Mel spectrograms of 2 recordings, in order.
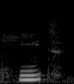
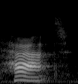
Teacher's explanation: we talk about the high vowel like heat and the low vowel like hat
